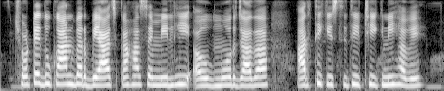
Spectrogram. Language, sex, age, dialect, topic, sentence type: Chhattisgarhi, female, 25-30, Northern/Bhandar, banking, question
